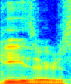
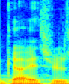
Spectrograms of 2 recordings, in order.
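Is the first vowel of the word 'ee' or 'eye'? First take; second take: ee; eye. First: The first vowel sounds like 'ee'. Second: The first vowel sounds like 'eye'. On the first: This is how people elsewhere say it. "he said geezers, and I think that's their pronunciation" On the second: This is how people here say it. "We say geysers over here"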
